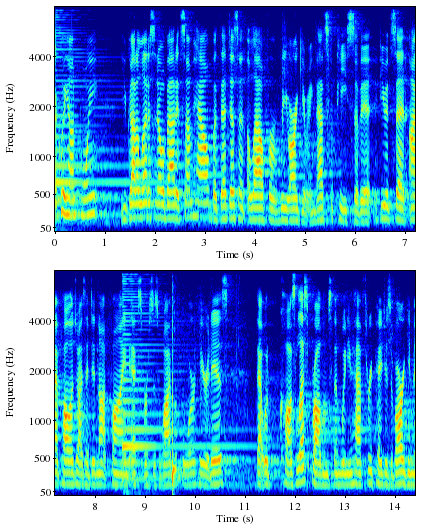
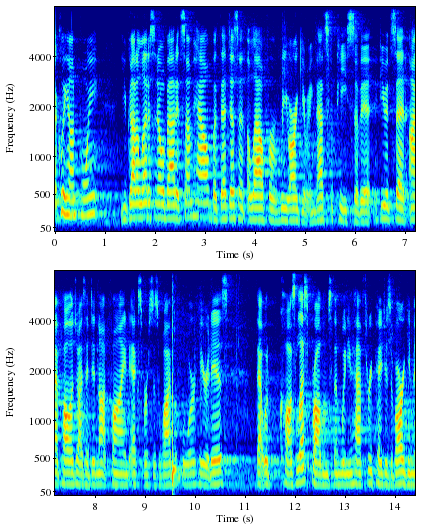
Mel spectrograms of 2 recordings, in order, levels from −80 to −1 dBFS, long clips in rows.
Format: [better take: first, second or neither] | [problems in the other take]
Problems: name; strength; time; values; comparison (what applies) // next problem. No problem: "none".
second | background sound (Keyboard (musical)); 15 dB below the speech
